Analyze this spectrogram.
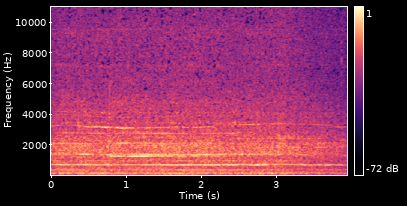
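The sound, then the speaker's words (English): A steady, loud industrial drone from an oil and gas drill rig in the Barnett Shale, Texas, with low rumbling machinery and several sustained tonal whines layered on top, continuous and unchanging with no voices. “And imagine you live right next door to this drill rig.”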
